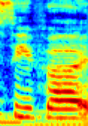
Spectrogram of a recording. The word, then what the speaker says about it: Sifa: But my name is Sifa. It's not Sifa. It's not Sifa. It's not like anything else you could come up with that's not Sifa, because I've heard so many different pronunciations of my name. It's crazy. Like, it's literally just Sifa. Like, that's all it is. That simple.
